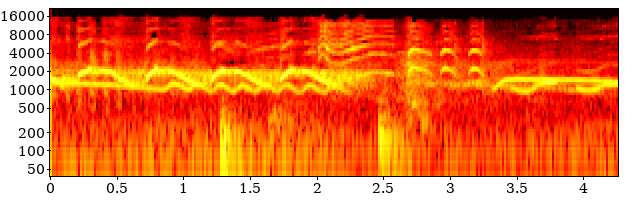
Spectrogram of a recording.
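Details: Black-throated laughingthrush giving forest-style song to excite other birds of its kind: arched whistled notes over a wavering trill, loud bright loops, short clipped notes and a final gliding whistle.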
